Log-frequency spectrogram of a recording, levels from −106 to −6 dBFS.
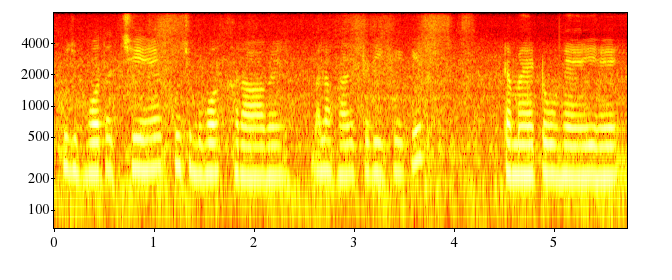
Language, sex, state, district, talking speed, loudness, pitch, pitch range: Hindi, female, Haryana, Jhajjar, 155 wpm, -18 LUFS, 225 Hz, 210-235 Hz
